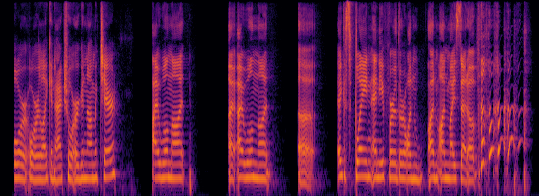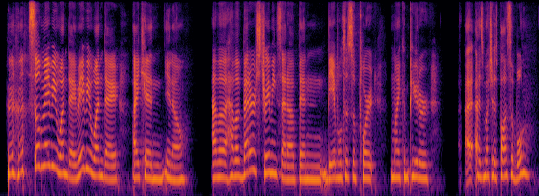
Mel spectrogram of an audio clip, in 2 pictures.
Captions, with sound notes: Or an actual ergonomic chair I will not explain any further on my set up [laughing] So maybe one day, maybe one day I can y'know have a better streaming set up and be able to support my computer as much as possible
